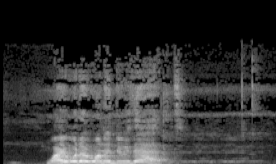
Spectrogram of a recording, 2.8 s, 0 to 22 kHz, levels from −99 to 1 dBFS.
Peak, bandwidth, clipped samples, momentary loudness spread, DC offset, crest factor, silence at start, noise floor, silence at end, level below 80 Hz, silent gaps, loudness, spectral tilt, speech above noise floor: -2 dBFS; 15 kHz; under 0.1%; 19 LU; under 0.1%; 18 dB; 0.45 s; -52 dBFS; 0.95 s; -64 dBFS; none; -17 LUFS; -4 dB/octave; 35 dB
